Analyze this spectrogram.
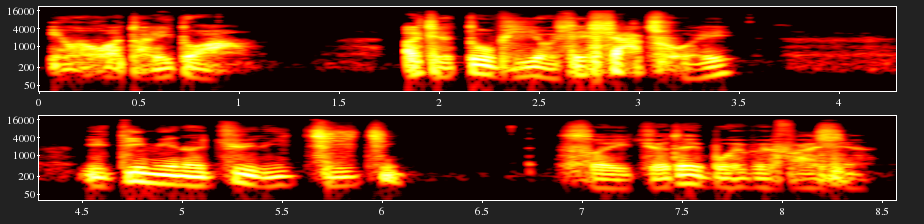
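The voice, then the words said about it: Quiet, hushed voice. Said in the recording (Chinese): “一个狗小声的说”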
